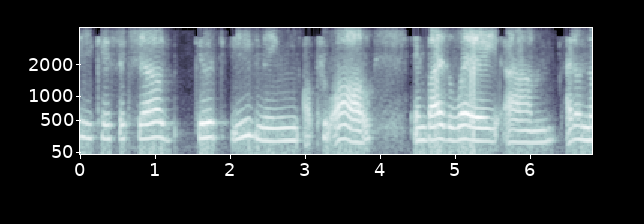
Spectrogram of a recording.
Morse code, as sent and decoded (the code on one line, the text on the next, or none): none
